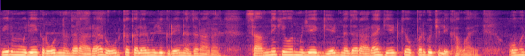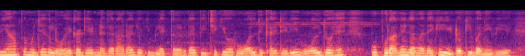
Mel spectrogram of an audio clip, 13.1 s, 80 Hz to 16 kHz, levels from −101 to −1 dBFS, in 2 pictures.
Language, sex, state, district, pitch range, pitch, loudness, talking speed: Hindi, male, Maharashtra, Chandrapur, 140-165 Hz, 155 Hz, -16 LUFS, 325 wpm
